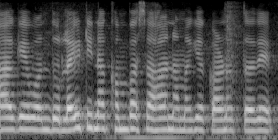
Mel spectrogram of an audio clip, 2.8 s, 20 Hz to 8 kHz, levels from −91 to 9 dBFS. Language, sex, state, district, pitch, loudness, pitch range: Kannada, female, Karnataka, Koppal, 245 Hz, -16 LUFS, 235-255 Hz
